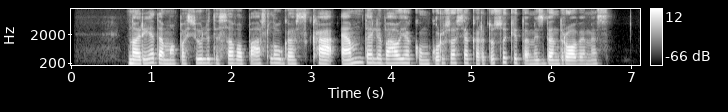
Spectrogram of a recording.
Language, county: Lithuanian, Šiauliai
